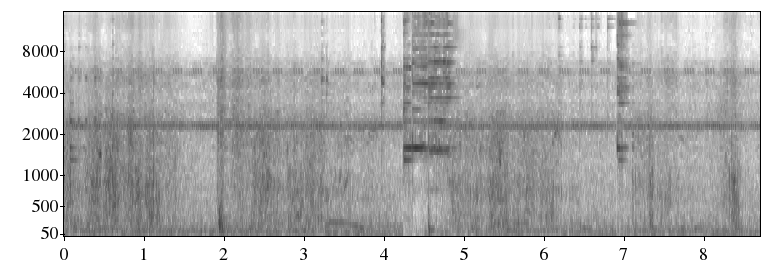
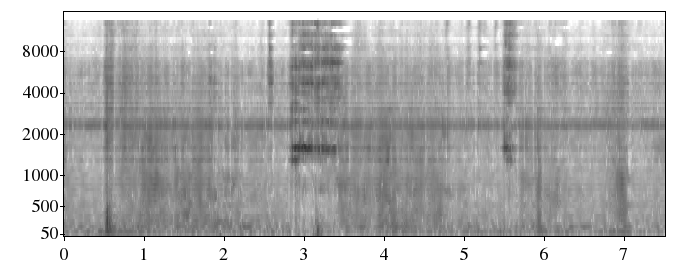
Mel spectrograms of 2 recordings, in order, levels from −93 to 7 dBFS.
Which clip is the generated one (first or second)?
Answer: second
